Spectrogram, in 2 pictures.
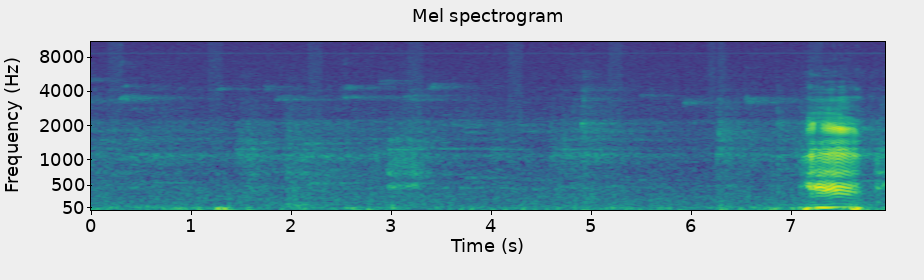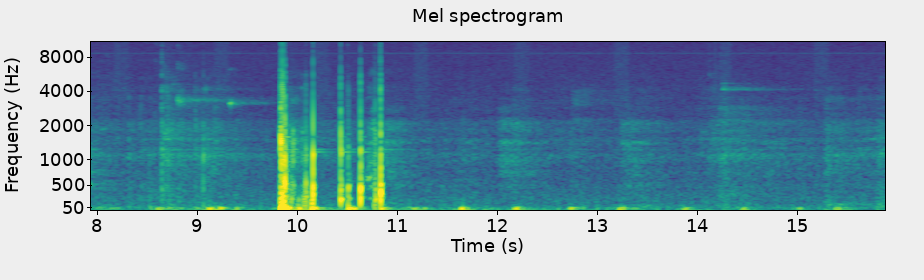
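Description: Sneakers squeak on a wooden floor in a large echoing hall.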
